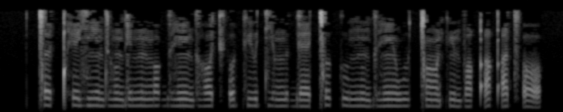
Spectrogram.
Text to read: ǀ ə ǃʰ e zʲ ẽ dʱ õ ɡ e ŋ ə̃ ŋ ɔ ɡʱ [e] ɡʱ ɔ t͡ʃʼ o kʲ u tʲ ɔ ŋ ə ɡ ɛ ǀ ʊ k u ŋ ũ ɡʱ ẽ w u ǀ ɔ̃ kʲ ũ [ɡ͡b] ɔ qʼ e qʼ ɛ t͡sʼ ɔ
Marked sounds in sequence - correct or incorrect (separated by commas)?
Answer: incorrect, incorrect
